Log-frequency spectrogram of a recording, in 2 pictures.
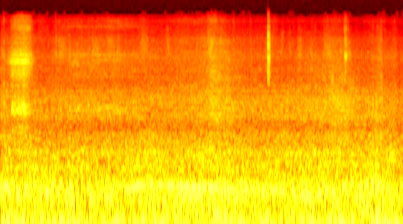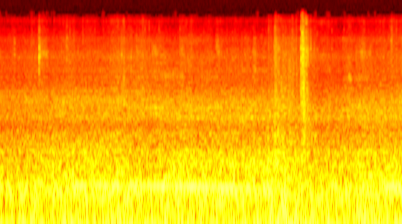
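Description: Steady low road and engine rumble inside the cabin of a moving car, with a few faint clicks.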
